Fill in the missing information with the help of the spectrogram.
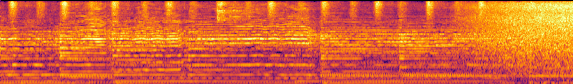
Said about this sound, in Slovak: Divoká rieka Bela, nachádzame sa priamo pri nej, stále v obci Liptovský Peter. Táto rieka je naozaj divoká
